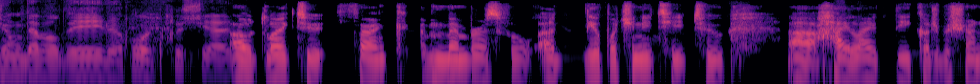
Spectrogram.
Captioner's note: speaking French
